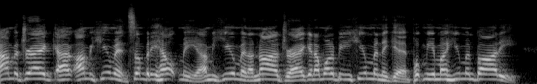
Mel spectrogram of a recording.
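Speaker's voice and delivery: high-pitched, pleading mock scream. Retelling a story of a woman turned dragon flying about, imitating someone screaming. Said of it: "she's screaming like".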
